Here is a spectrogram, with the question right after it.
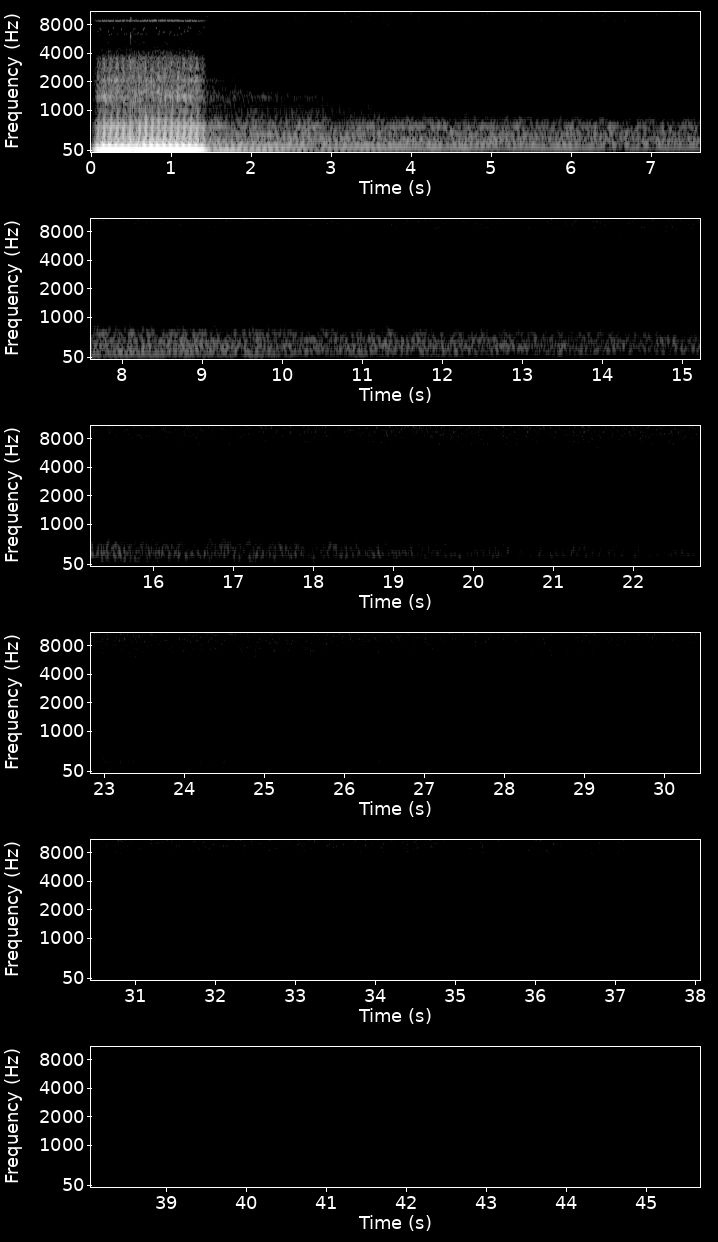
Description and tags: low, decay, pvoc, time-stretch, granular, abletonlive, maxmsp, soundhack
abletonlive, decay, granular, low, maxmsp, pvoc, soundhack, time-stretch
